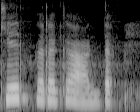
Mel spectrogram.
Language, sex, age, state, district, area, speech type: Tamil, female, 30-45, Tamil Nadu, Mayiladuthurai, urban, spontaneous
